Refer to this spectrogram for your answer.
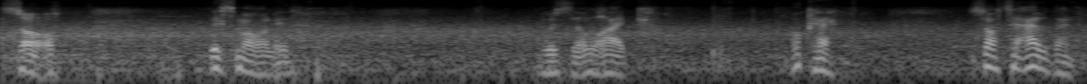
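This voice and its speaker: His voice sits on the low side, with drawn-out words and long pauses, as the British vlogger talks casually to viewers during a street walk. He comes across as reflective, unsure and self-deprecating, while wind buffets the microphone and loud traffic and urban noise surround him.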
